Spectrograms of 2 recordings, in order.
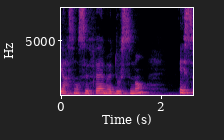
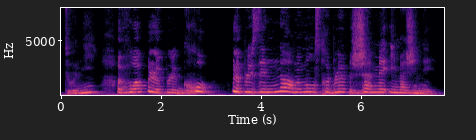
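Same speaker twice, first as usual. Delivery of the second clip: slow, high, loud wonder; dramatic awe; 5 semitones higher, 4 dB louder, slower than usual. A narrator's reading. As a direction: stretch out the huge monster. Big monster reveal.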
